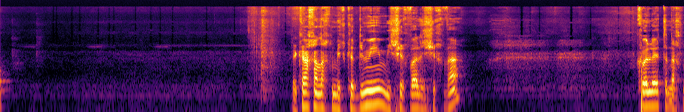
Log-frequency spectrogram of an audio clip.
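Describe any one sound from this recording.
A brush strokes softly on canvas.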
